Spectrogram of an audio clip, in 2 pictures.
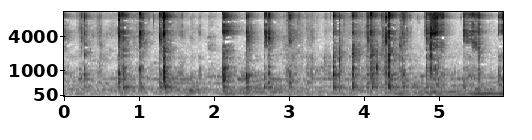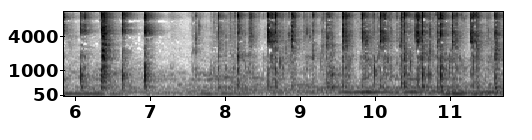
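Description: A utensil clinking and scraping against a ceramic bowl in quick, irregular taps, several a second, as raw eggs are beaten together with grated carrot, onion and herbs into a batter.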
